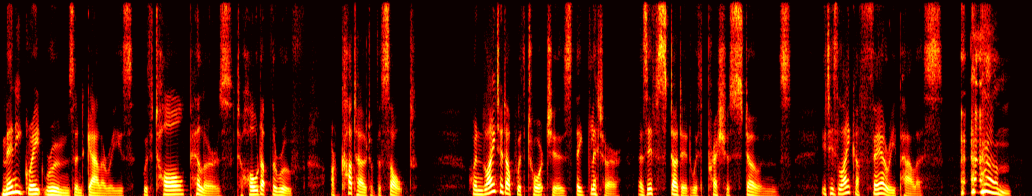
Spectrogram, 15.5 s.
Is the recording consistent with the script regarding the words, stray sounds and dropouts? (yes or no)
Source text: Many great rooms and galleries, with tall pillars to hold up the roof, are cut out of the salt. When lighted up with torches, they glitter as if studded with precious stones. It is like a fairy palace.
no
